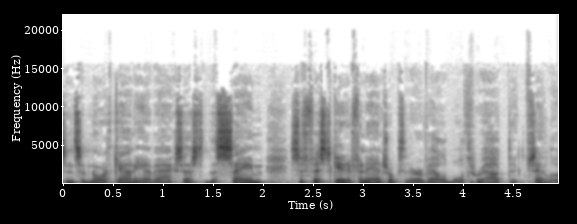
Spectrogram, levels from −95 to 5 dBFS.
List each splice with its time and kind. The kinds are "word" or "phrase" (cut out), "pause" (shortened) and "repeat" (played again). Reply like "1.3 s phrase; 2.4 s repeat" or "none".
3.3 s word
